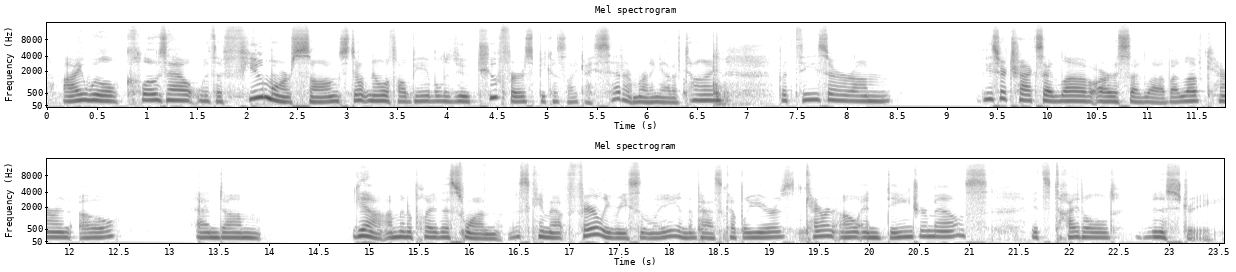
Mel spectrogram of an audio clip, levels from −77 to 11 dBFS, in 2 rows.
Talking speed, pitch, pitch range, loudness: 185 wpm, 185 Hz, 175-205 Hz, -35 LUFS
